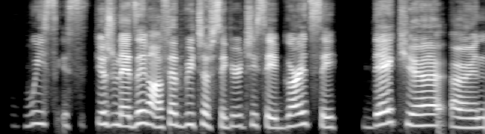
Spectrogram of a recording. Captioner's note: speaking French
